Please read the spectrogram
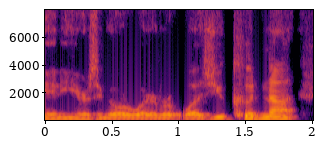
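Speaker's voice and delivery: ordinary talk, nothing marked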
